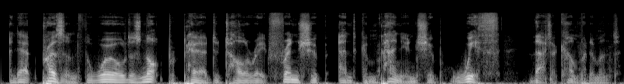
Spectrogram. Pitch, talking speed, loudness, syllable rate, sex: 90 Hz, 155 wpm, -21 LUFS, 5.3 syllables/s, male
